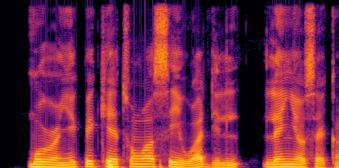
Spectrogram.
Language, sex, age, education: Yoruba, male, 15-29, tertiary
